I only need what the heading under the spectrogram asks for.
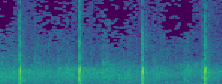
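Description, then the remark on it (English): Four sharp hand claps land in a steady, even rhythm, each a crisp bright slap over a soft hiss, like an audience clapping together in unison, giving the Lord a hand clap. “Give the Lord a hand clap, would you?”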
